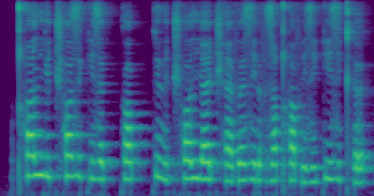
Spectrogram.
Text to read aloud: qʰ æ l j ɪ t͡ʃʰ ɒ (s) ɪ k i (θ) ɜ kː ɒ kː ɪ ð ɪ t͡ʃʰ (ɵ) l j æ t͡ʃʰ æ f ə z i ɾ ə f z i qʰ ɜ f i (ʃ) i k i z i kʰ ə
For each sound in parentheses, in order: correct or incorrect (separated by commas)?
incorrect, incorrect, incorrect, incorrect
